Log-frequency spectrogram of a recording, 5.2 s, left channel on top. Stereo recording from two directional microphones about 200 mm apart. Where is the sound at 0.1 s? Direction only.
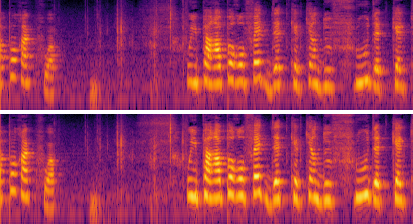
50° right (ahead or behind).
